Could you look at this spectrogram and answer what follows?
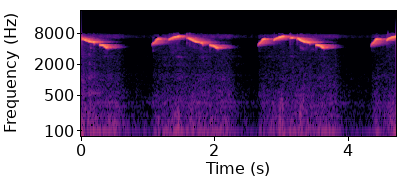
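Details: Red-whiskered bulbul singing competitively, giving loud, clear phrases about every one and a half seconds, each a rising then falling warble with a lower dip at the end.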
